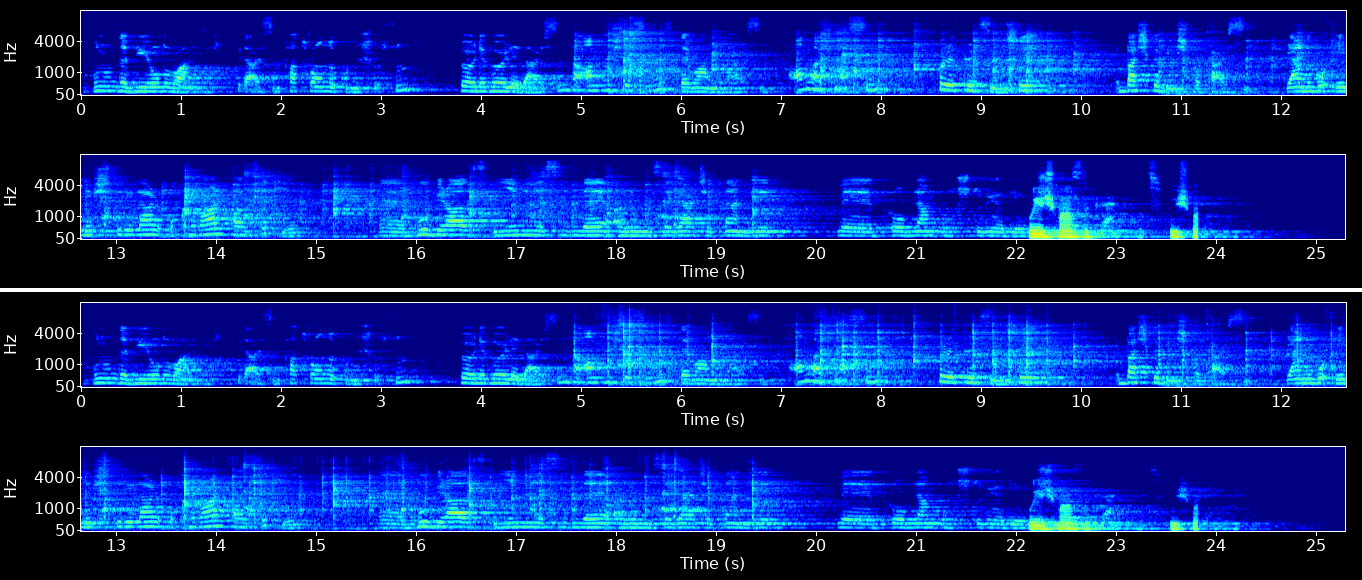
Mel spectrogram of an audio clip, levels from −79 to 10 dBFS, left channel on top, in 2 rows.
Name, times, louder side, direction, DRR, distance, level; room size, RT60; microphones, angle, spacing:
voice 1, 0.1-3.3 3.8-8.0 8.6-9.6 10.3-11.7 12.0-14.9 15.6-19.6 20.2-23.1, left 1 dB, 15° left, 5 dB, 0.7 m, -40 dB
sound 1, 4.8-6.4 6.9-19.4, right 1 dB, 80° right, 2.4 m, -44 dB
voice 2, 22.1-22.8 23.5-23.8, left 4 dB, 55° left, 12 dB, 0.4 m, -27 dB
16.0 x 14.0 x 5.0 m, 2.6 s
head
